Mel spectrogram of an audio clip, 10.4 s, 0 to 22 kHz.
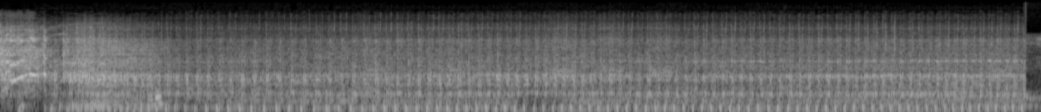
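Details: Royal Enfield 350 Thunderbird with a bogging and pickup problem, after carburetor cleaning: catches quickly and settles into a steady, deep thumping idle with no stumbles until switched off; bogging resolved.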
